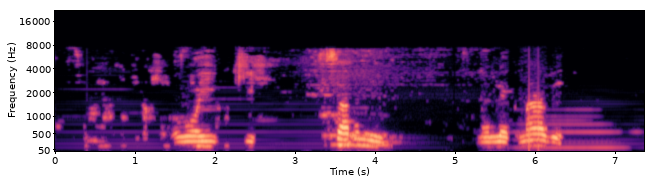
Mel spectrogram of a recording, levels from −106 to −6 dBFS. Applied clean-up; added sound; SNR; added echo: classical method spectral subtraction.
